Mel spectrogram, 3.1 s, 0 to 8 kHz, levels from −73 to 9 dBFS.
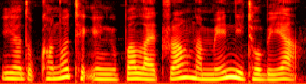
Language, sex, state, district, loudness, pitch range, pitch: Garo, female, Meghalaya, South Garo Hills, -14 LUFS, 180-215 Hz, 195 Hz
